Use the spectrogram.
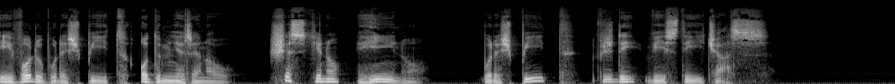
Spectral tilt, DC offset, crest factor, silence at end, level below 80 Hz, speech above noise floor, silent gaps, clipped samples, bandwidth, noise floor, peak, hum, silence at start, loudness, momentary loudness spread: -4.5 dB/octave; under 0.1%; 18 dB; 1.3 s; -34 dBFS; 44 dB; none; under 0.1%; 15.5 kHz; -62 dBFS; -2 dBFS; none; 0 s; -17 LUFS; 16 LU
